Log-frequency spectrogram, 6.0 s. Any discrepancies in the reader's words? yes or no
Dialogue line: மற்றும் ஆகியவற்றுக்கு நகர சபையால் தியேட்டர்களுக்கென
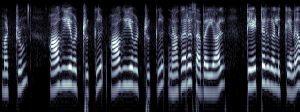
yes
